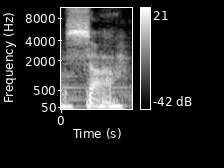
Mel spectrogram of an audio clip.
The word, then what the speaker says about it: SZA: Esta rapera estadounidense llamada Sa, se escribe S-Z-A, irrumpe en todas las listas con el tema central de la película de artes marciales Kill Bill 2.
